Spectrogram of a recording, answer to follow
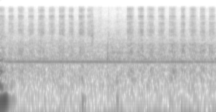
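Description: Faint scratching of an orange coloured pencil on a paper worksheet as digits are marked over.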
